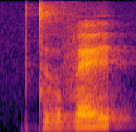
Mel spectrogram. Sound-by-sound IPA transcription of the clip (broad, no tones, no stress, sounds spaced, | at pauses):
t ɯ ʊ̯ v ɛ ɪ̯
